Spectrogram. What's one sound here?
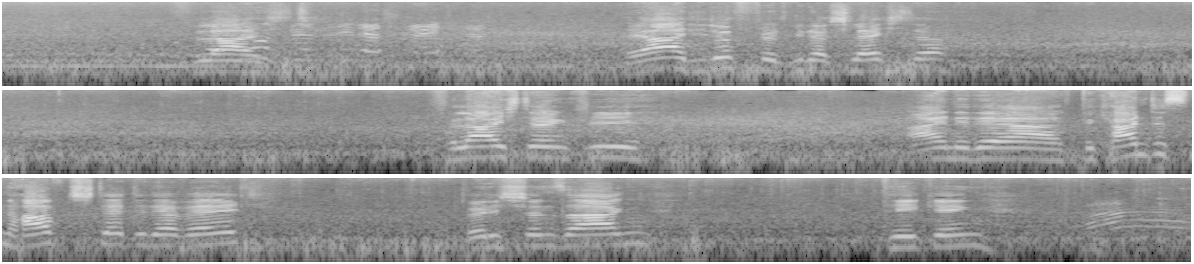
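A young man talks cheerfully close to a microphone.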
